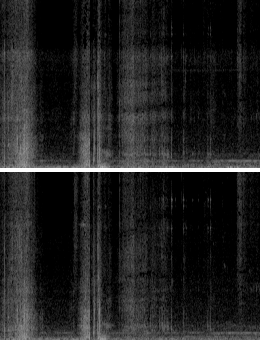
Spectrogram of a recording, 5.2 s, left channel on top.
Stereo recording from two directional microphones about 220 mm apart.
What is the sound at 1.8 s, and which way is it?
Crunch, 10° right (ahead or behind).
